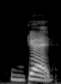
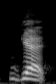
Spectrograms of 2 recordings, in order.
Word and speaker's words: gate: जैसे कि अगर हमें बोलना हो GATE, तो हम इसे क्या बोलेंगे, हम इसे बोलेंगे गेट, हम यही तो बोलेंगे गेट।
